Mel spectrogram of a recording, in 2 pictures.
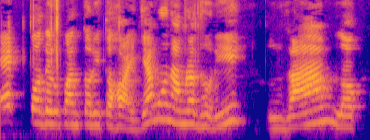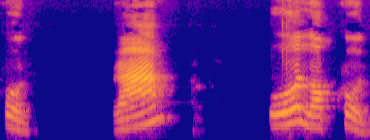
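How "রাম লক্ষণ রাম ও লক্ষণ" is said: slow dictation. Shown as a demonstration. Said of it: "teacher dictates example slowly".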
